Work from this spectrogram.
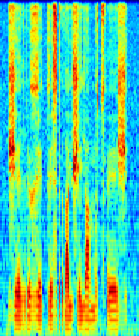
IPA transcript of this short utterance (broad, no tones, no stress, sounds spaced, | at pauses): ʒ e r ʏ ɣ e k e z r a j ʒ e j a m o t͡sʼ e ʒ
